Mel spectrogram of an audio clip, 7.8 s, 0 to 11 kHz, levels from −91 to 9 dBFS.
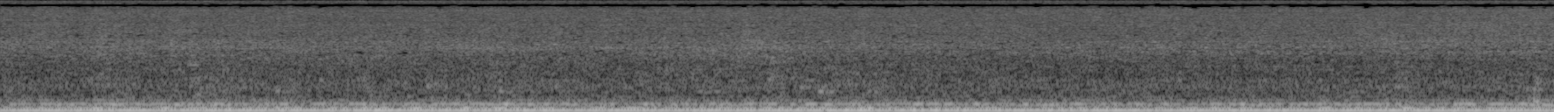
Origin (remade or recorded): recorded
